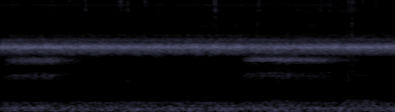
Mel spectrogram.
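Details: Rainy-night frog chorus, thousands of frogs singing, with a sustained shrill drone and two longer two-toned calls, one early and one after three seconds, backed by steady rain noise.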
